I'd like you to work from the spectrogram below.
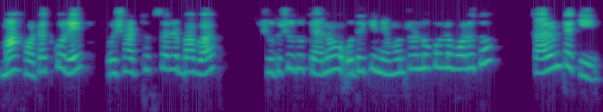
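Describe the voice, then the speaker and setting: A woman's voice: high voice, a little fast, no echo, pitched above the performer's own voice, lightly acted. A woman voicing a nosy, suspicious married daughter who asks prying, complaining questions. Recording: dull, lo-fi recording.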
